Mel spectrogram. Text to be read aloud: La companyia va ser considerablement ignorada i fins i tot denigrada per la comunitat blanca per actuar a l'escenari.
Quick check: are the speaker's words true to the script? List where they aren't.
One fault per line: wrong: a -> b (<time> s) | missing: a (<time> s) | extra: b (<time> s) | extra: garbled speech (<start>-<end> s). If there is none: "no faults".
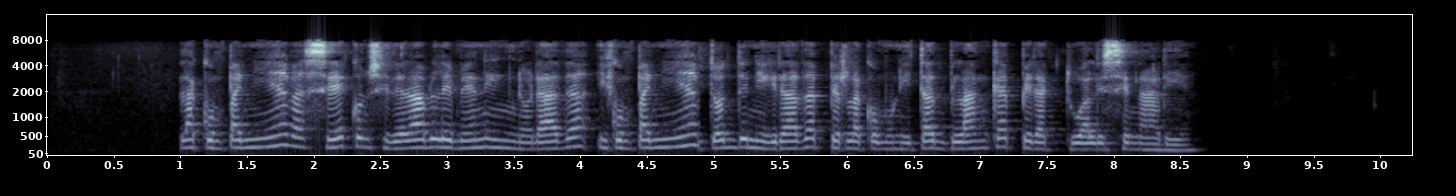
wrong: fins -> companyia (4.3 s)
